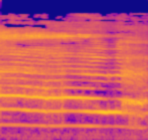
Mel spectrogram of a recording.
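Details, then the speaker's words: Young child crying in the morning: a brief, loud, high-pitched sustained wail. "this is Daddy who just woke up because of a crying baby let's take a look at the crying baby"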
